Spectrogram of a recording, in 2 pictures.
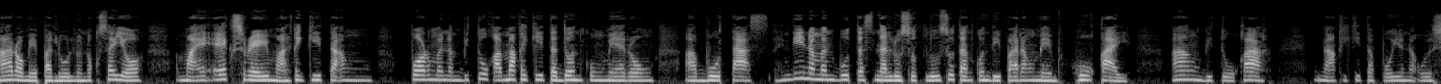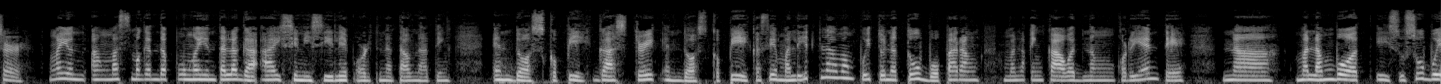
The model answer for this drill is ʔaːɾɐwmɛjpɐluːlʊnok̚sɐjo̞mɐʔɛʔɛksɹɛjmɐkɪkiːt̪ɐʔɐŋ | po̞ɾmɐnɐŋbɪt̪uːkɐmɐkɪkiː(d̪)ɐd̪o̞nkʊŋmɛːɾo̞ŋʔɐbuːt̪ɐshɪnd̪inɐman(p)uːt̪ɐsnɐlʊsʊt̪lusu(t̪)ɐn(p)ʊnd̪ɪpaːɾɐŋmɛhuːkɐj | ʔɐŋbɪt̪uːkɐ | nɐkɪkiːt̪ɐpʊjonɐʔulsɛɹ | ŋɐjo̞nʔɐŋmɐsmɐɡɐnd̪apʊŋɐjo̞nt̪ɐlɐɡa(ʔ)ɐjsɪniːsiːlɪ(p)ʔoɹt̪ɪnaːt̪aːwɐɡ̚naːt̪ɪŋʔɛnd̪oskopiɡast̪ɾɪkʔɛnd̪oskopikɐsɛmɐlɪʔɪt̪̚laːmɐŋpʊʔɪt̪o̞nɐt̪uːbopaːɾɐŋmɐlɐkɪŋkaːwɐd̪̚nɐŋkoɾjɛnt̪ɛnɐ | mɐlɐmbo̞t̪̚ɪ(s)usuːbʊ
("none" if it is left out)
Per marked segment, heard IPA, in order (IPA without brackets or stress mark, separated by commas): t̪, b, t̪, k, ʔ, p, s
